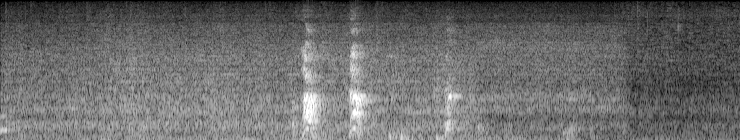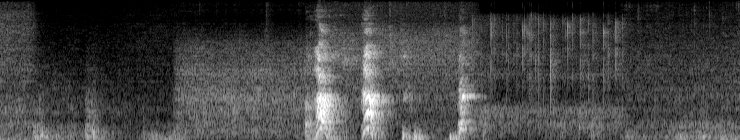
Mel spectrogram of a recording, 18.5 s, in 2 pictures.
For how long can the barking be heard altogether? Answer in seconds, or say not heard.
4 s.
